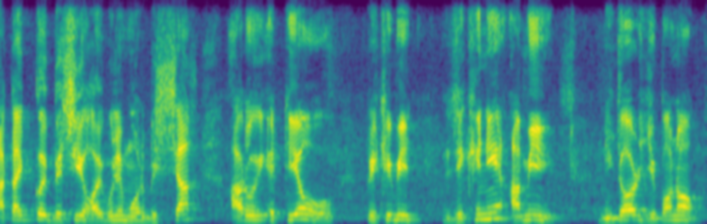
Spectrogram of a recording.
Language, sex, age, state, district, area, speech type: Assamese, male, 60+, Assam, Nalbari, rural, spontaneous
